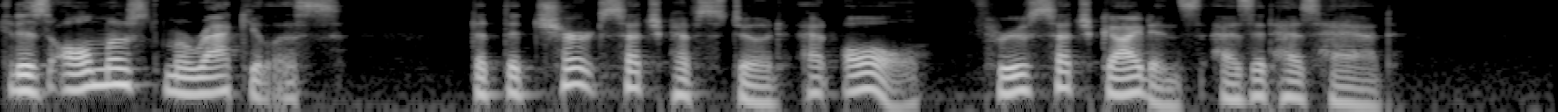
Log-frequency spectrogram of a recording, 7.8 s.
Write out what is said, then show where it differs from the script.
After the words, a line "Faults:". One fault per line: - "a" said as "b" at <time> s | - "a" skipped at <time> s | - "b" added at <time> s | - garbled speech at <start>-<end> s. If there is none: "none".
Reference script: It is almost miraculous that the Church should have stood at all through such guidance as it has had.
It is almost miraculous that the Church such have stood at all through such guidance as it has had.
Faults:
- "should" said as "such" at 3.0 s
